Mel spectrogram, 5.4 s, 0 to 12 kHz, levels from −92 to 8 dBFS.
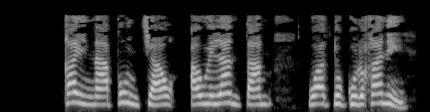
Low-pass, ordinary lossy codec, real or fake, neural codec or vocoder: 7.2 kHz; MP3, 32 kbps; fake; codec, 16 kHz, 8 kbps, FreqCodec, larger model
